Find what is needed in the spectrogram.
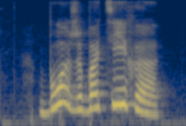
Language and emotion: Russian, positive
